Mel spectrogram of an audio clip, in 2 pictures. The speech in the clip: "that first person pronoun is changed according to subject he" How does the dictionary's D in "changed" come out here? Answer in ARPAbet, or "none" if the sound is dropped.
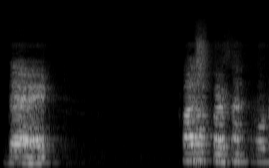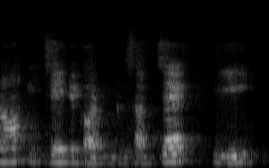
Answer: none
